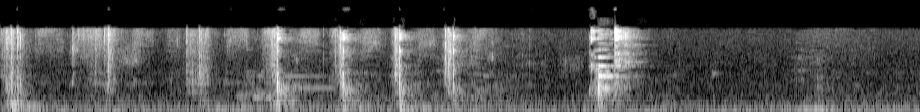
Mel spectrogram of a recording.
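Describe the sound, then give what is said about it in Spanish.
A knife cuts food with grains on a board, making several faint, sharp taps in an uneven rhythm with quiet rubbing between them. “mejor lo vamos a cortar en algo redondo que tenga forma, así los granos no se van a esparcir”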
